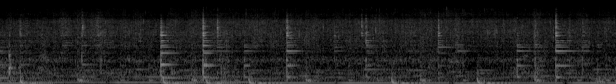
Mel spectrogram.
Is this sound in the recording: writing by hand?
no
